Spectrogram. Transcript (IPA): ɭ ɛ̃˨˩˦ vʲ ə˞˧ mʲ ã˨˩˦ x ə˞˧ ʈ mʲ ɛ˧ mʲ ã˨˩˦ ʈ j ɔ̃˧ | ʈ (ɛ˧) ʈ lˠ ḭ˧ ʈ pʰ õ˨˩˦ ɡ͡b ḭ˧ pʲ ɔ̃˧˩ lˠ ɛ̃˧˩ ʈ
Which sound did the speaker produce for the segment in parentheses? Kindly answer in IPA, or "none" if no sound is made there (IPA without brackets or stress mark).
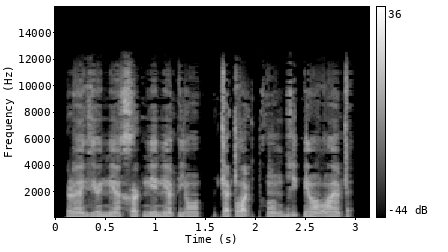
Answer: ɛ˧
